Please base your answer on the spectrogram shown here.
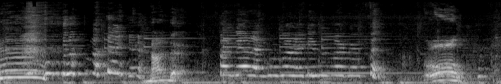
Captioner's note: laughs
